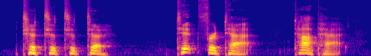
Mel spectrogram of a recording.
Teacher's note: T as in top hat. That's a voiceless stop. Plosive.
